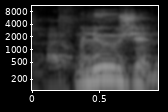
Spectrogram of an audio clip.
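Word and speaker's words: Minujín: 2017 artist marta manuen manuhang how do you say that uh minutian there you go martinusian begins redistributing books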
